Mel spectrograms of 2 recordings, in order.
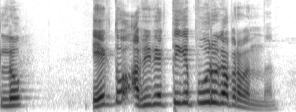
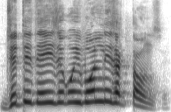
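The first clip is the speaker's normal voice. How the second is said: ordinary talk, nothing marked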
